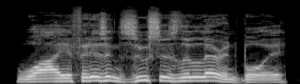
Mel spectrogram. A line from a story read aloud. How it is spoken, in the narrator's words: drawled Hades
